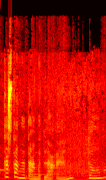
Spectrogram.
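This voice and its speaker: Worried skeptical filipino village woman, radio drama, high lively voice, music behind. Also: slow pace, heavily acted. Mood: doubtful. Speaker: actor. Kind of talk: Ilocano radio drama acting.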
